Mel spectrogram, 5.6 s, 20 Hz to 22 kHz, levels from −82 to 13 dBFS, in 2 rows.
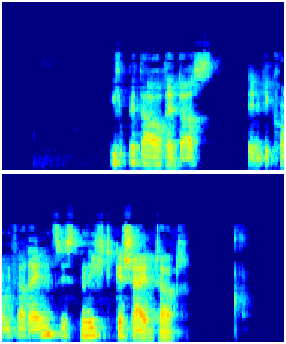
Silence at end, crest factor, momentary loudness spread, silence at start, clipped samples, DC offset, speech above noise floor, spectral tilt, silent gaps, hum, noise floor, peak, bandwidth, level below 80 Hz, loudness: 0.95 s; 20 dB; 17 LU; 1.1 s; under 0.1%; under 0.1%; 56 dB; -3.5 dB/octave; none; none; -76 dBFS; -2 dBFS; 10 kHz; -62 dBFS; -20 LUFS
